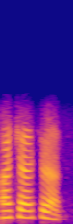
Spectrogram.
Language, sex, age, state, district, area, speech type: Kashmiri, female, 30-45, Jammu and Kashmir, Budgam, rural, conversation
